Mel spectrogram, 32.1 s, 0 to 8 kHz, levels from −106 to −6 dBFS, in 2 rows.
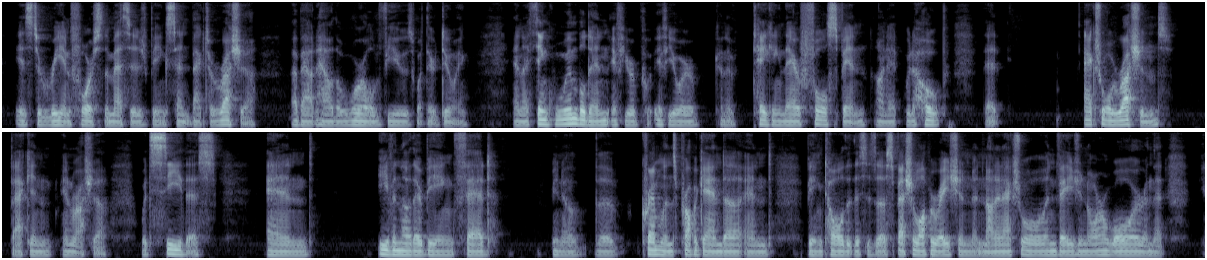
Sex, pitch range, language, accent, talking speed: male, 80-95 Hz, English, American, 150 wpm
